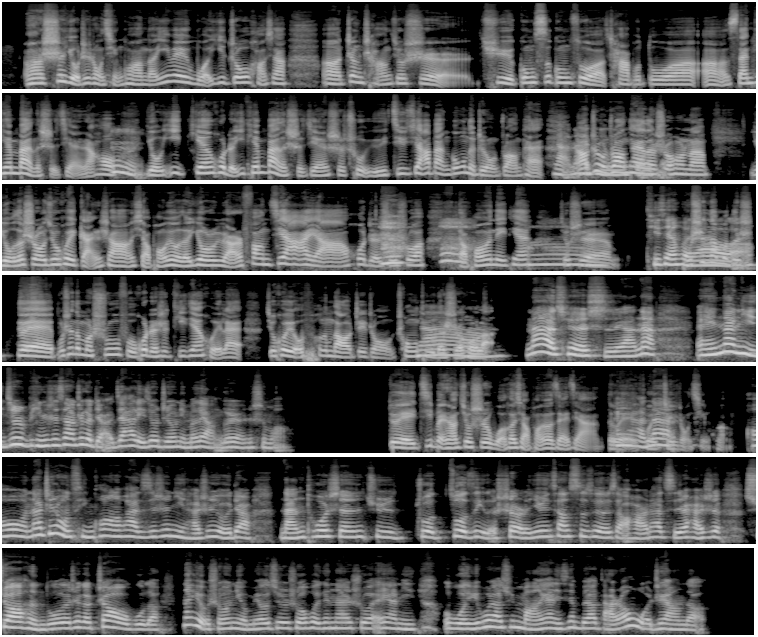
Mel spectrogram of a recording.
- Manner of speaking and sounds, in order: laughing while speaking: "哦"
- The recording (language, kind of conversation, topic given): Chinese, podcast, 家庭成员打扰你时，你通常会怎么应对？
